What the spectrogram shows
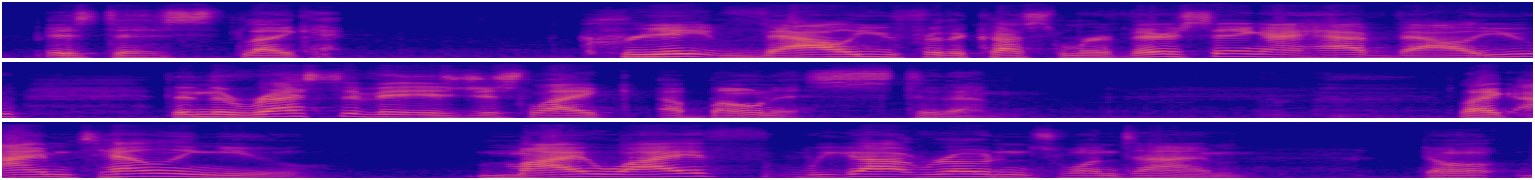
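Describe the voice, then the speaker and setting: A man with a slightly high voice rattles through a sales training at a rapid clip. He hammers points home by repeating them and acts out quick dialogues with customers. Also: fairly bright tone. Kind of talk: energetic training talk.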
